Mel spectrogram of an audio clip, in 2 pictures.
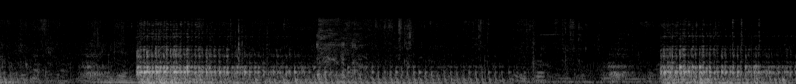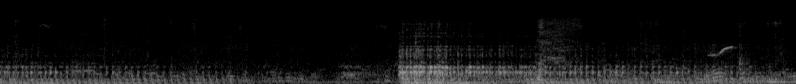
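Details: Tiger caught in a cage in Wayanad, giving deep, rumbling growls in three loud bursts roughly five seconds apart, each fading into a lower grumble, while people talk nearby.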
